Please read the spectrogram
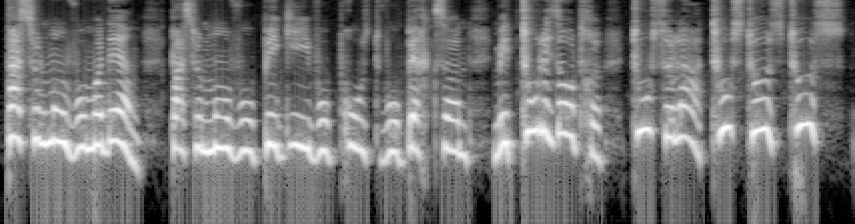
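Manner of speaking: building from loud to a high shrieking climax; rising frantic crescendo; mounting alarm. A narrator's reading. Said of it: "comme si nous n'avions pas compris".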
